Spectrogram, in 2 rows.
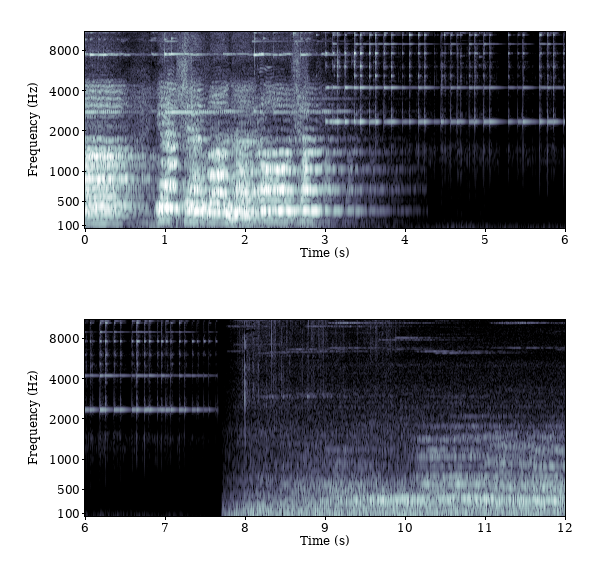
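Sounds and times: choir singing: 0.0 - 3.6, 9.9 - 12.0
jingling percussion shaken: 0.0 - 9.2
ambient music drone: 9.2 - 12.0.

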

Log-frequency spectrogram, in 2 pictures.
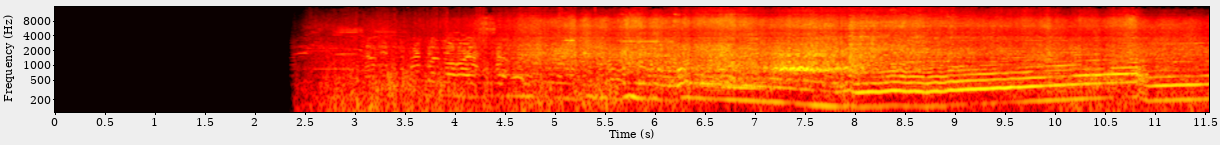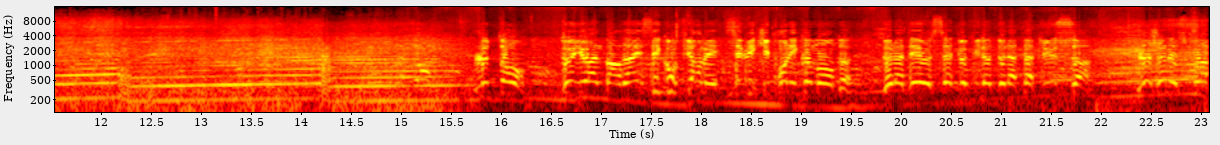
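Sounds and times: racing car engine revving: 3.4 - 23.0
gear upshifts: 3.8 - 15.8.

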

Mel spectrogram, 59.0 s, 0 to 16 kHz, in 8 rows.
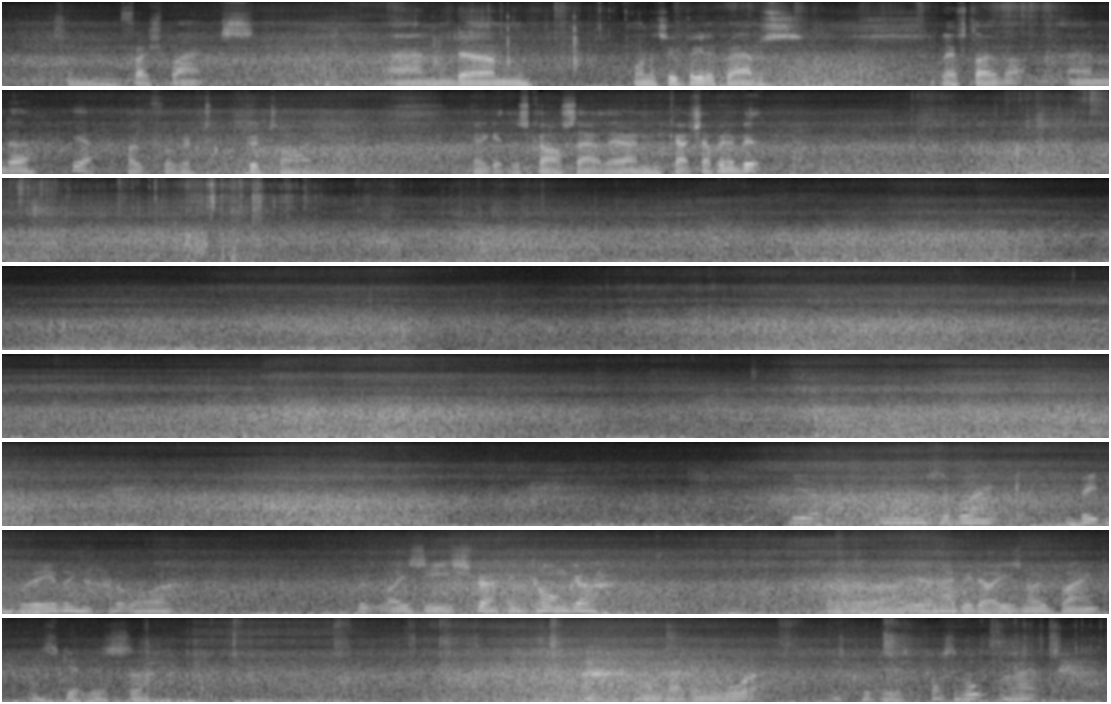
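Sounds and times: waves breaking on shingle: 1.8 - 7.1, 13.2 - 19.3, 52.5 - 59.0.

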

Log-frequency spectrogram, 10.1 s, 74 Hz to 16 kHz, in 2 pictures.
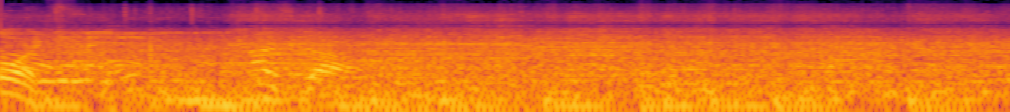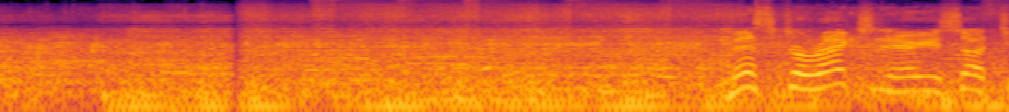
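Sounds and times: crowd noise: 0.0 - 10.0
music in a stadium: 0.0 - 10.0.

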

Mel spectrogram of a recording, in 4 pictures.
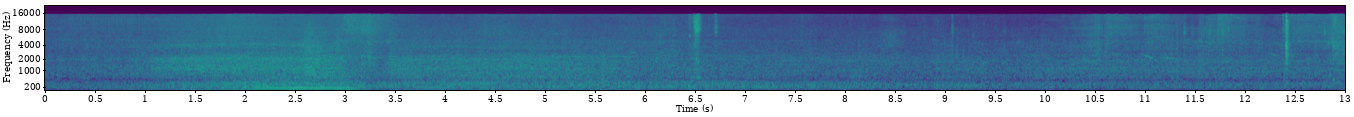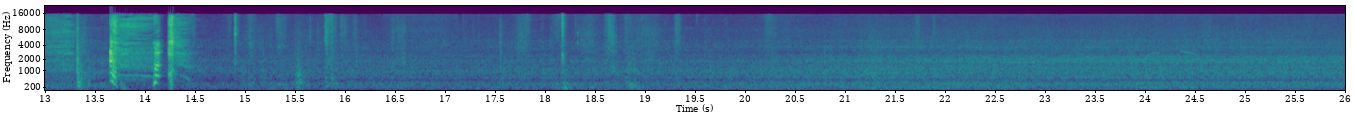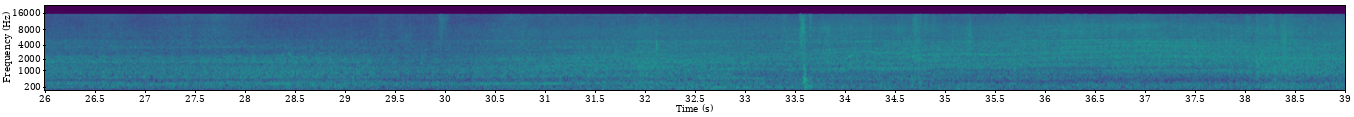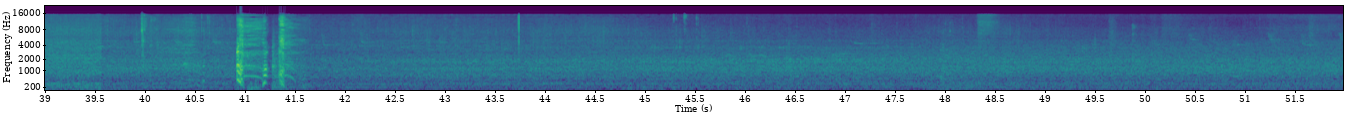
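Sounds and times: truck diesel engine running: 0.0 - 15.4, 16.1 - 50.2.

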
